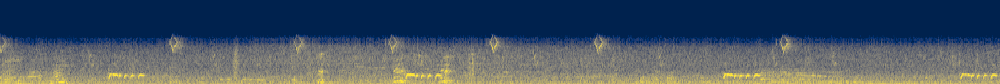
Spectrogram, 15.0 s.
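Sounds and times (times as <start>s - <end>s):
low background noise: 0.0s - 15.0s
bird chirping: 1.2s - 10.1s, 10.8s - 12.7s, 13.9s - 15.0s.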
